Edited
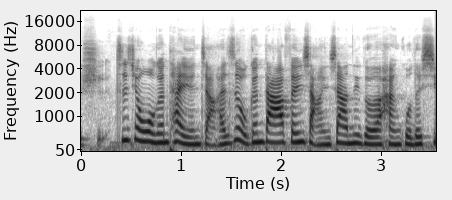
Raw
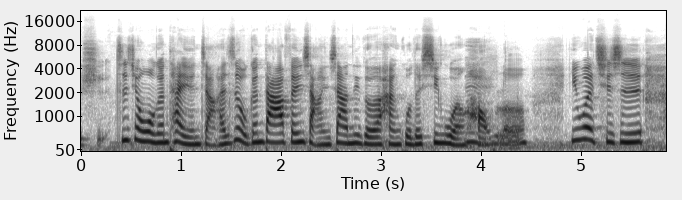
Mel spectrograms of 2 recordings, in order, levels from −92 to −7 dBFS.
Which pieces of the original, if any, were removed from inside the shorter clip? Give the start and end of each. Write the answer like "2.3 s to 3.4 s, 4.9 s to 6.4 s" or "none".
none

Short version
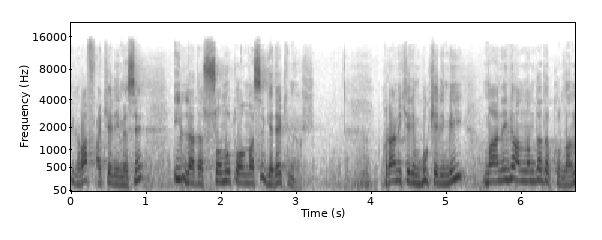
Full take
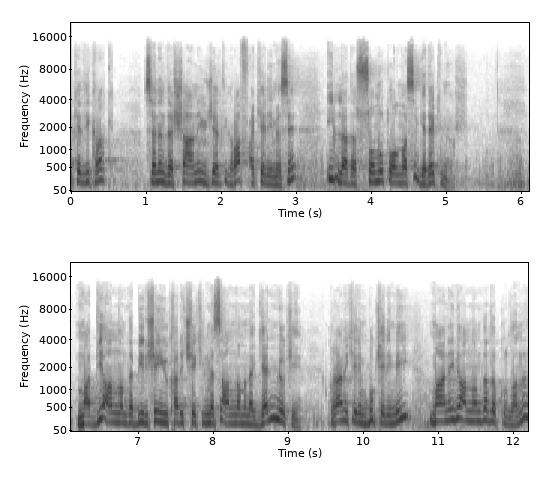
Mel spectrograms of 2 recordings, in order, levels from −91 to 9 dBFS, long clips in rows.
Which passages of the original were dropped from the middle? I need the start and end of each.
6.1 s to 9.5 s

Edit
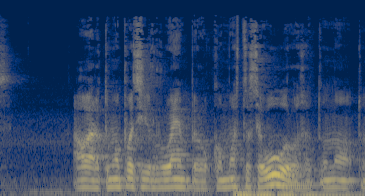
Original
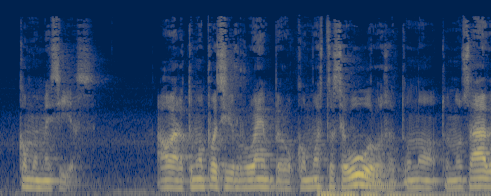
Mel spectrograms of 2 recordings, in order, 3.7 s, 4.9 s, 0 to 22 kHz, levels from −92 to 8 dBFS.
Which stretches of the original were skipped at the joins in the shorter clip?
none

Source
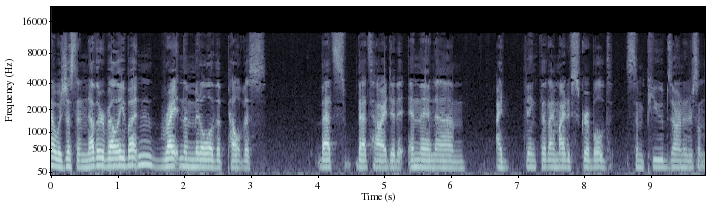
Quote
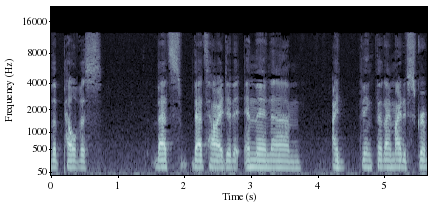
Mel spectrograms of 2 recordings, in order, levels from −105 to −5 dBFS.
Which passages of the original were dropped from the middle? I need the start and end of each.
none

